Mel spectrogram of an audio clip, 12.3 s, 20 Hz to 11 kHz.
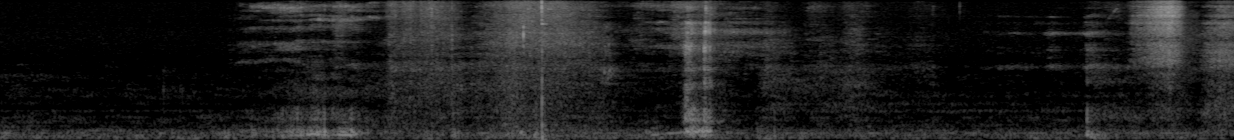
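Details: Dog wheezing, recorded 7/24: noisy breathing with low, rough, slightly musical wheezy sounds on some breaths, about 15 breaths a minute.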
